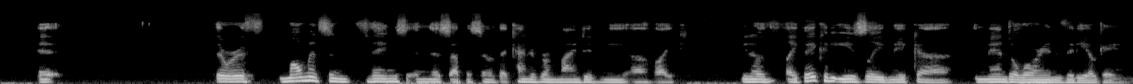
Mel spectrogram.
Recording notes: More Mandalorian talk among some general ramblings and technical difficulties. Join us for this pipe club style video/podcast.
